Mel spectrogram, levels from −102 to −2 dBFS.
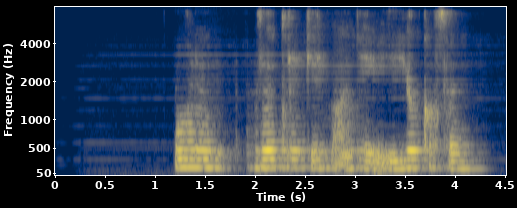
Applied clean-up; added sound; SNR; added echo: neural mask model DeepFilterNet 3.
